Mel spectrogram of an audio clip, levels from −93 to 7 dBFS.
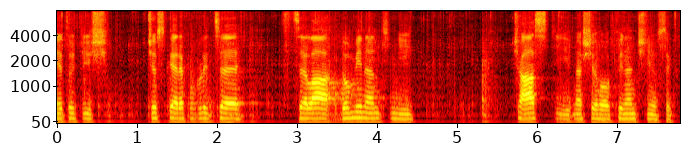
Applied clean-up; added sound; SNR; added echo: neural mask model RNNoise.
